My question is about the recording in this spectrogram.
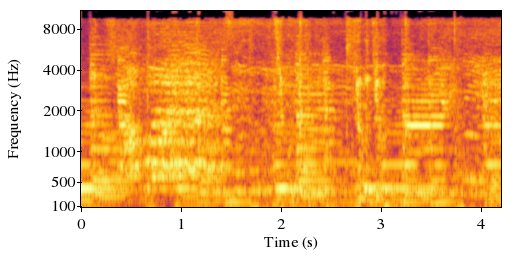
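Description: Live gospel worship music: electric guitar and keyboard playing, with voices singing through a microphone.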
